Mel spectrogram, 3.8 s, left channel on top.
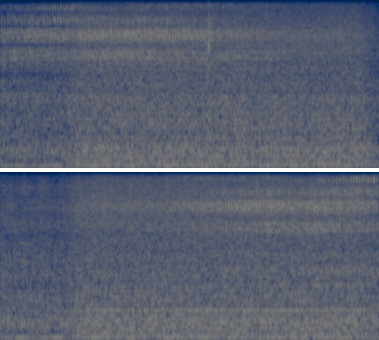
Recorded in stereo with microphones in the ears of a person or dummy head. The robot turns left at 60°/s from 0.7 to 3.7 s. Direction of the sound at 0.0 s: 85° left.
